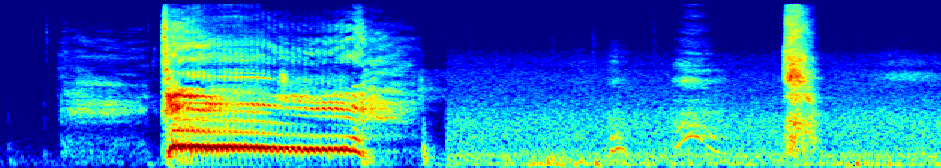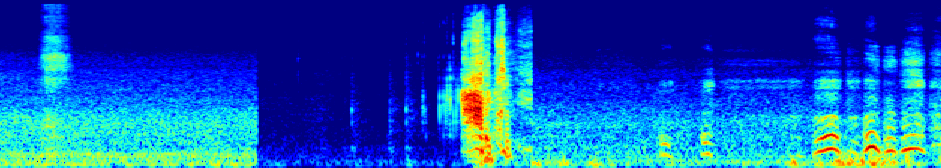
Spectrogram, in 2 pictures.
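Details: A loud, forceful sneeze with a sharp voiced onset, then quieter room sounds and a second short sneeze-like burst; ordinary sneezing.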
